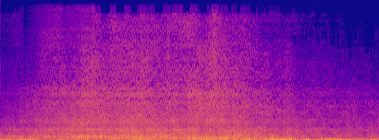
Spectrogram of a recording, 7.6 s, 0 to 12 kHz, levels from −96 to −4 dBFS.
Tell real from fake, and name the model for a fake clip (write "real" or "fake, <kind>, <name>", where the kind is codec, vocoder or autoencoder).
fake, codec, DAC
